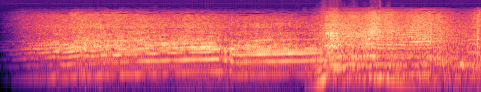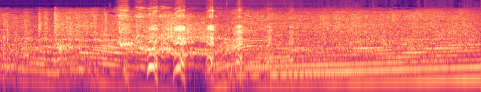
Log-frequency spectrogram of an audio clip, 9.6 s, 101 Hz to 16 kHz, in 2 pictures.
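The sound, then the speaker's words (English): A V10 car engine revs hard in a marketing video, the sustained roar surging and dropping in pitch several times, with sharp rises and falls of revs around the middle before settling into a steady high drone. “That is not an M2. That is not an M2. That is a V10.”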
